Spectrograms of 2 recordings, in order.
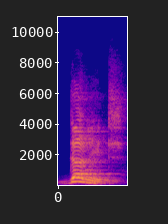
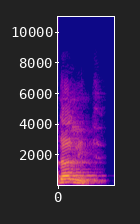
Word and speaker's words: Dalit: That is a true and original pronunciation in Hebrew language, because Dalit is originally a Hebrew word.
